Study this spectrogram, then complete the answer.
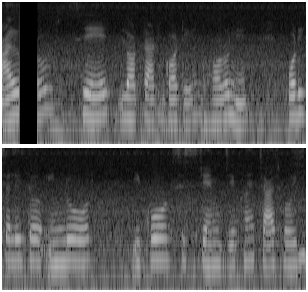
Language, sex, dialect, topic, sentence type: Bengali, female, Western, agriculture, statement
